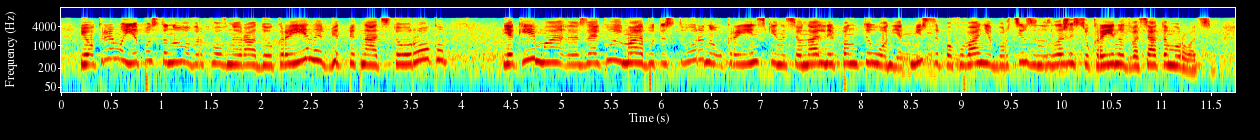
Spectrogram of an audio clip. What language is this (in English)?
Ukrainian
